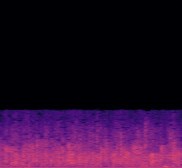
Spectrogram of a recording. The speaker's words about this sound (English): Say, plumbers always get applause here.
